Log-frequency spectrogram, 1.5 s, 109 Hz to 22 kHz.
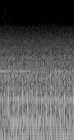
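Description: A UH-1 Huey helicopter flies in the DCS simulator, its steady rotor thrum and turbine drone filling the whole stretch at an even, constant level.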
